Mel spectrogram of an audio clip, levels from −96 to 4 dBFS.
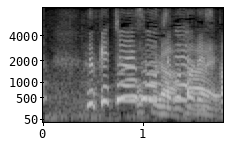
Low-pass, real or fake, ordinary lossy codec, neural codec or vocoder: none; real; none; none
